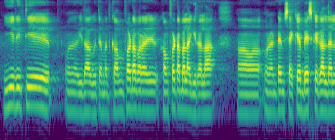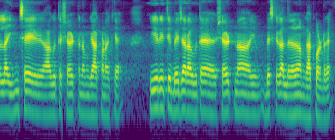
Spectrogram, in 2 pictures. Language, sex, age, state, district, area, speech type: Kannada, male, 18-30, Karnataka, Tumkur, rural, spontaneous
